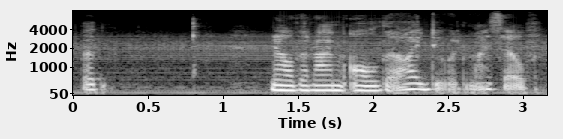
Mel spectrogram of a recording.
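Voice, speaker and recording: A woman chatting casually through a makeup tutorial, talking to herself as she works and dropping into soft asides. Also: on the low side, level tone, moderate pace, gravelly, a little hiss or hum, low-quality recording. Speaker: beauty vlogger.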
